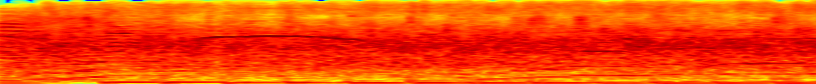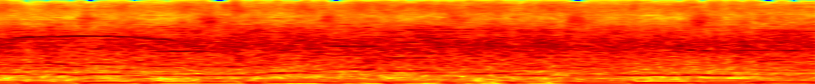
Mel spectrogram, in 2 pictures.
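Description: A band playing an up-tempo play-off tune with a stepping bass line, over audience applause.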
